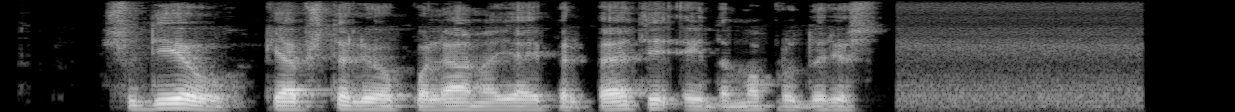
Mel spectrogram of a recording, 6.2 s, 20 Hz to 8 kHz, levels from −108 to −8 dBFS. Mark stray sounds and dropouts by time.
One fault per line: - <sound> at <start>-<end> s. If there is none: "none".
none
